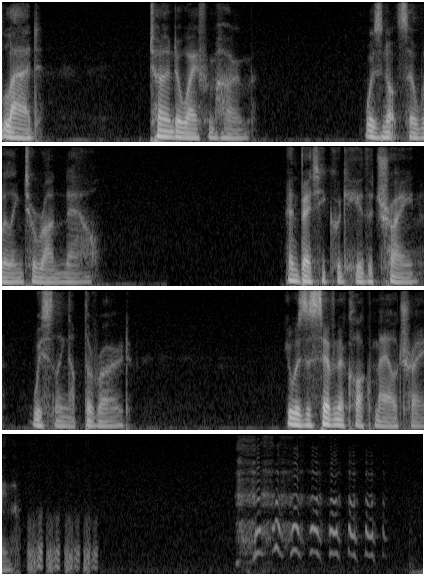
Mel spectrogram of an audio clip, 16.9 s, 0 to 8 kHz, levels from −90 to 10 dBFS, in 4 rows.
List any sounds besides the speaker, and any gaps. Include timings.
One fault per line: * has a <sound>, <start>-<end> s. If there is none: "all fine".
* has a laugh, 12.9-13.6 s
* has a laugh, 15.0-16.5 s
